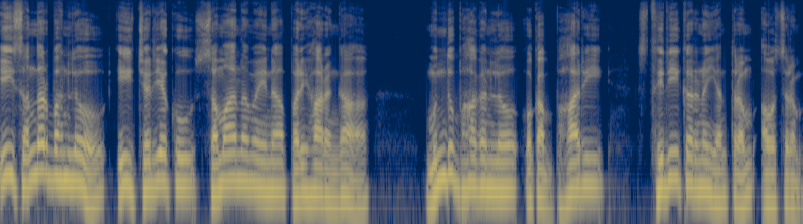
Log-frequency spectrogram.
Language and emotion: Telugu, neutral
